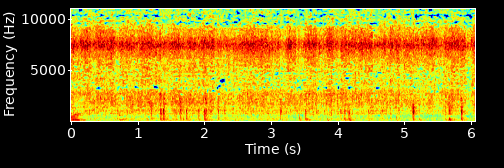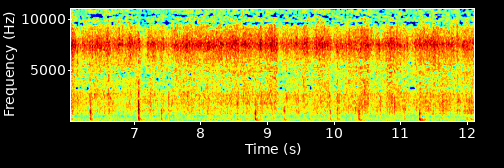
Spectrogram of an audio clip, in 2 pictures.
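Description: Minced garlic and fresh Swiss chard leaves frying in hot oil in a pan: a steady sizzle with a few sharp crackles scattered through it.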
